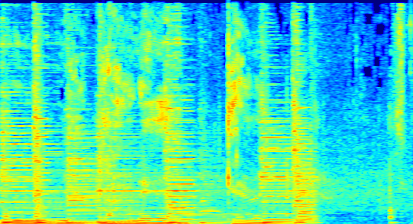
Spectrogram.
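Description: Twelve-string acoustic guitar playing the song's accompaniment, with a bass line that moves from note to note. The playing stops about three seconds in, leaving quieter handling noise.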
